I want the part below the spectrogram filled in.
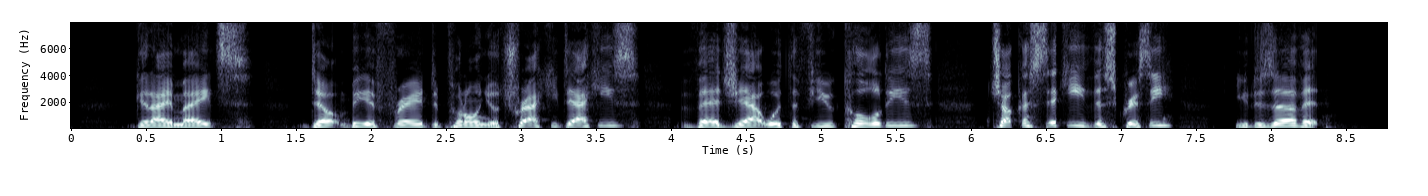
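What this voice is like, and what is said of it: Put-on Australian accent. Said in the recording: “in my best Australian accent”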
